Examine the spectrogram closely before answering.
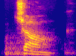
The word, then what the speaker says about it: Wang: won't know this name Wang is pronounced Chong it says Juan Kong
